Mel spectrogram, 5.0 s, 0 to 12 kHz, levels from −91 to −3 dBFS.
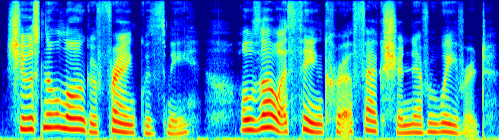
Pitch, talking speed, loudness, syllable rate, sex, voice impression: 225 Hz, 170 wpm, -17 LUFS, 4.8 syllables/s, female, very gender-neutral, young, very thin, very tensed, slightly powerful, slightly dark, soft, very clear, very fluent, very cute, very intellectual, very refreshing, sincere, calm, very friendly, very reassuring, very unique, very elegant, slightly wild, very sweet, lively, slightly strict, slightly intense, sharp, slightly modest, very light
